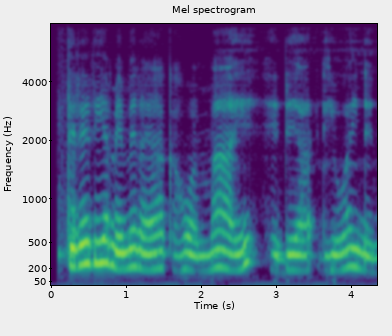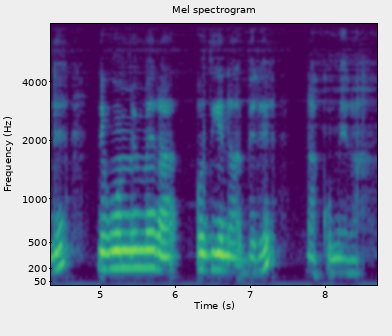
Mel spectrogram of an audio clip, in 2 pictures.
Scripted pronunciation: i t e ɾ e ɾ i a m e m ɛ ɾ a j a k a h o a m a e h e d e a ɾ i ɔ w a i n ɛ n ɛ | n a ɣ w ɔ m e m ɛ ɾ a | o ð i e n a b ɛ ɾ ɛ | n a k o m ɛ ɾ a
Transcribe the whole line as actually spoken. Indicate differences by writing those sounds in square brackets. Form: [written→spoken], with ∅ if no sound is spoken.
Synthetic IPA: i t e ɾ e ɾ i a m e m ɛ ɾ a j a k a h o a m a e h e d e a ɾ i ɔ w a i n ɛ n ɛ | n [a→e] ɣ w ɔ m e m ɛ ɾ a | o ð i e n a b ɛ ɾ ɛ | n a k o m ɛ ɾ a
